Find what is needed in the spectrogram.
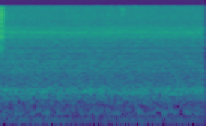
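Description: Steady background hiss with a faint low hum: room and recording noise, with no distinct event.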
